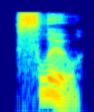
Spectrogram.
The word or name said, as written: slew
